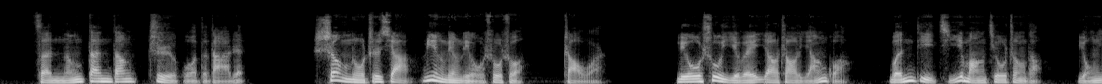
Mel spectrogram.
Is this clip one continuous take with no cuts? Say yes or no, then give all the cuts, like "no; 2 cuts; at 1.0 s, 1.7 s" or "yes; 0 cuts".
yes; 0 cuts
